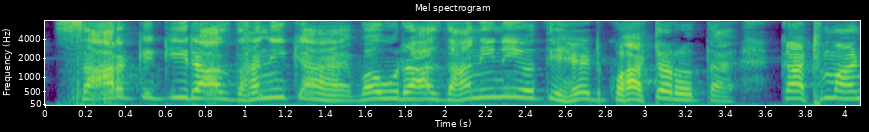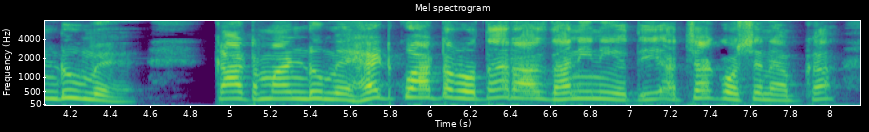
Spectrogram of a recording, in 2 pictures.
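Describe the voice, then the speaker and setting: A man teaching geography in an online class, lively and teasing, calling his students "babu". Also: extremely high pitch, quick pace, gravelly.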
